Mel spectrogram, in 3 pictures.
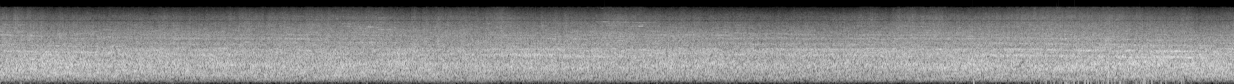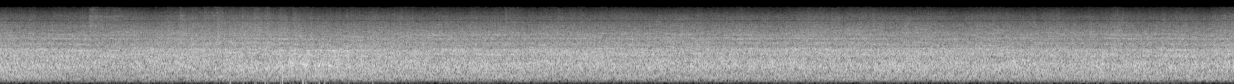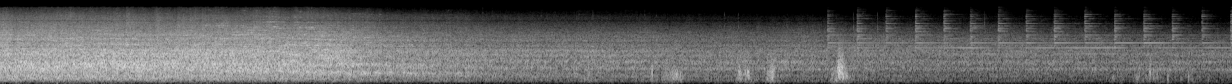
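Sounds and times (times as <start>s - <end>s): train cars clanking: 31.3s - 37.0s.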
